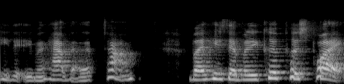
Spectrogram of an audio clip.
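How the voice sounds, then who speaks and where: With a Southern US accent, a woman talks at a very fast pace in an animated tone with lively intonation. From US South. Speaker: network marketing team leader. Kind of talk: live online team call. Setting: video call.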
